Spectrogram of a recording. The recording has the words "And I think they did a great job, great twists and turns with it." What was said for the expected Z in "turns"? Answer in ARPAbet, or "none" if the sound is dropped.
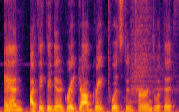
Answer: Z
